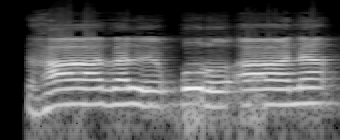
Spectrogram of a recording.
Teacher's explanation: لو انزلنا هذا القرآن، ذال کو لام کے ساتھ ملائیں گے، ذال کے بعد دو الف ہیں، ان دونوں الف کو چھوڑ دو آپ، ڈائریکٹ ذال کو لام کے ساتھ ملائیں گے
